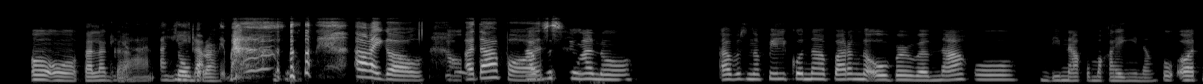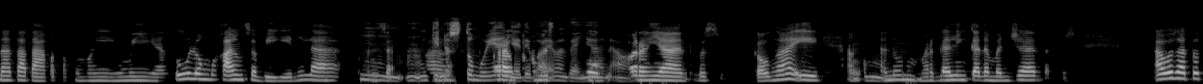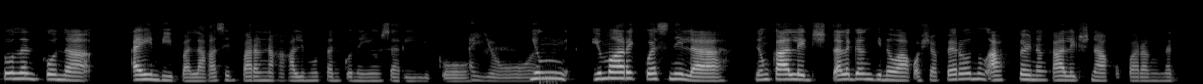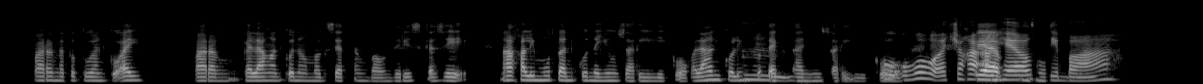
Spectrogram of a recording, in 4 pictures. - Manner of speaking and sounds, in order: tapping; laughing while speaking: "'di ba?"; other noise; in English: "na-overwhelmed"; other background noise; unintelligible speech
- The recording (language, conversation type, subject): Filipino, podcast, Paano mo natutunan magtakda ng hangganan nang hindi nakakasakit ng iba?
